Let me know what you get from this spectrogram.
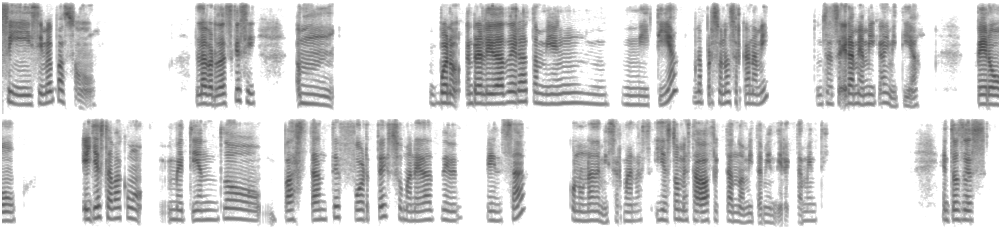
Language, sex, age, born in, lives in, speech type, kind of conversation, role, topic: Spanish, female, 25-29, Mexico, Mexico, conversation, unstructured, none, ¿Cómo expresas tu opinión sin herir a un amigo?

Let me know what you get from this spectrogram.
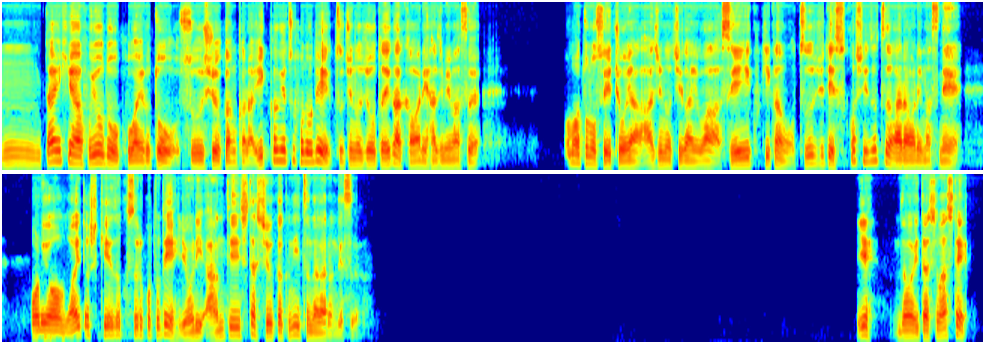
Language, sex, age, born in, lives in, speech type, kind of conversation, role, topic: Japanese, male, 50-54, Japan, Japan, read, expert-assistant, expert, 毎年同じ作物を育てていても、収穫量や味が変わるのはなぜですか？その理由を知るにはどんな知識が役立ちますか？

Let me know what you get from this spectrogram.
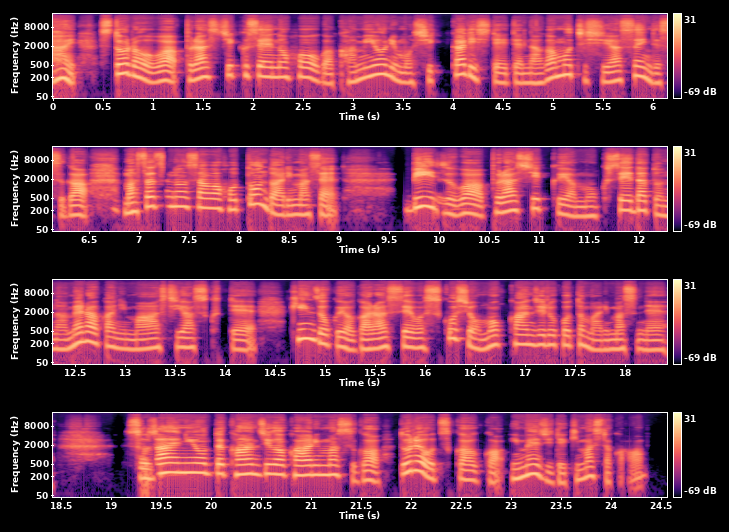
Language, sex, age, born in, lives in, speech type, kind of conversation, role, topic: Japanese, female, 45-49, Japan, United States, read, expert-assistant, expert, 紙コップで作る風車の作り方を説明してください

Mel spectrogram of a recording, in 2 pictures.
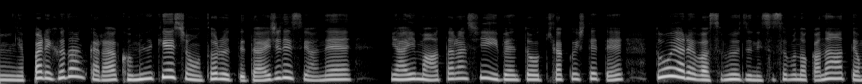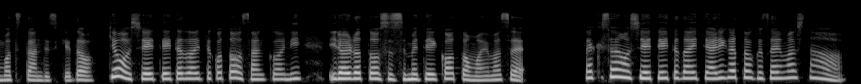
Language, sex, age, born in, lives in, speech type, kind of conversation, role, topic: Japanese, female, 25-29, Japan, United States, read, expert-assistant, asker, 役所で新しいアイデアを取り入れるとき、どんな進め方がうまくいくと思いますか？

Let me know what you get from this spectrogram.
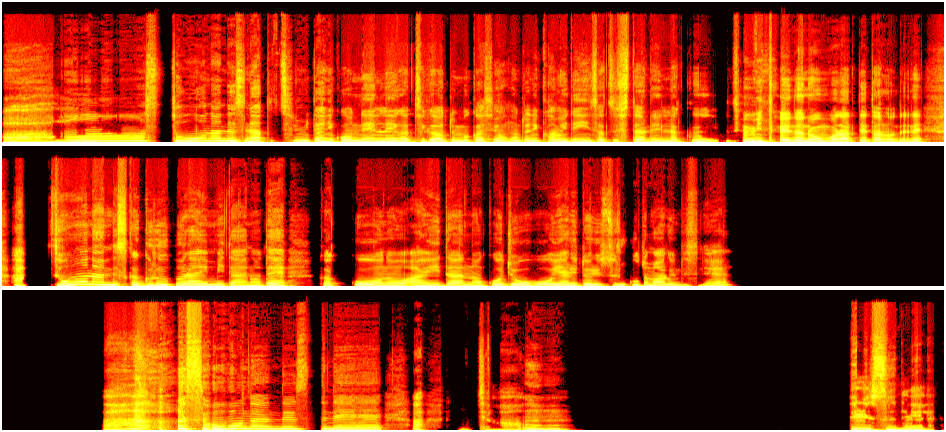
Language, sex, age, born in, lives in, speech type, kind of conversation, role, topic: Japanese, female, 50-54, Japan, United States, conversation, podcast, host, 子どもにスマートフォンをいつ持たせるのがよいと思いますか？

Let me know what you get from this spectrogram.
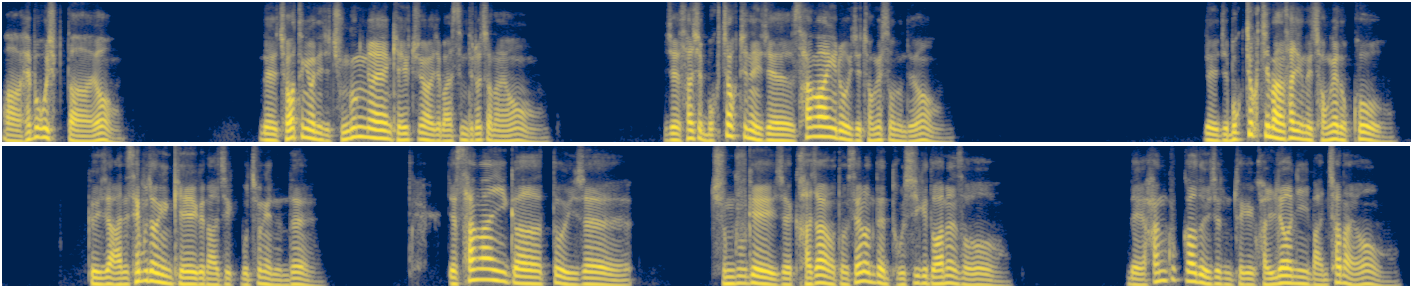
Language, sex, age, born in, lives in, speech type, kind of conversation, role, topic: Korean, male, 20-24, South Korea, South Korea, conversation, unstructured, none, 친구들과 함께한 가장 재미있는 추억은 무엇인가요?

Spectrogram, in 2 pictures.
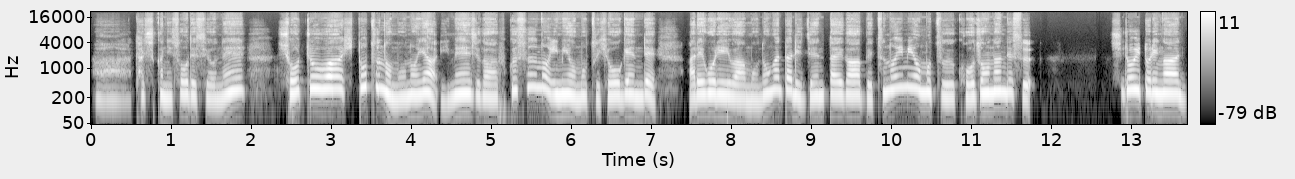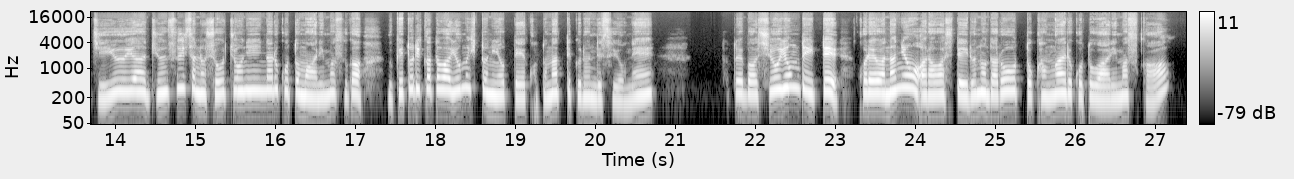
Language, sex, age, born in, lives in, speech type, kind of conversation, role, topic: Japanese, female, 40-44, Japan, Japan, read, expert-assistant, expert, 詩を読むとき、どんな情報を調べると作品をもっと楽しめるのでしょうか？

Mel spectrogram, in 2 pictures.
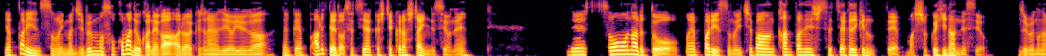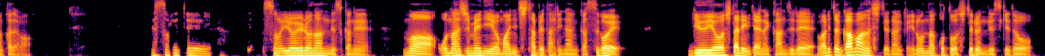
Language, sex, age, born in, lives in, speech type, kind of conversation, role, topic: Japanese, male, 20-24, Japan, Japan, conversation, advice, user, 節約しながら生活の質を落とさずに楽しむにはどうすればよいですか？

